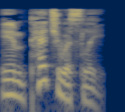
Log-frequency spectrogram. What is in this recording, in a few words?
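"impetuously", English, British English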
